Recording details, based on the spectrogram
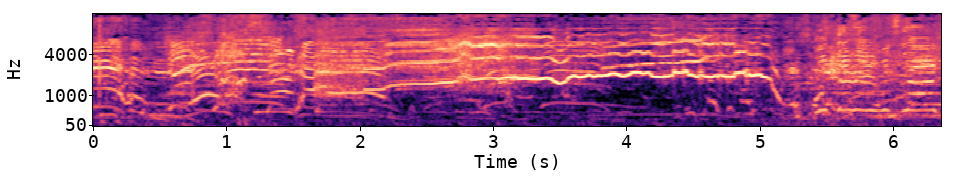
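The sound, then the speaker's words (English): A crowd of fans screams in loud, sustained excitement as Justin Bieber shows up to play a game of basketball in Terranure, with one high child's shriek rising and holding above the rest before the din breaks and surges again. “Did the child just explode?”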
